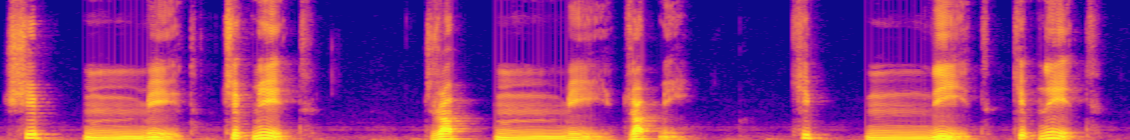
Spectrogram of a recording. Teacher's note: 입으로는 개방되지 않고 orally unreleased고요. 코로 개방돼서 새나가는 nasally released 돼서 비음화가 생기는 거예요. nasalization이라고 그러죠.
